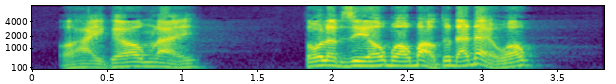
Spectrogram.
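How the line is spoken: Irritated snap. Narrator (Vietnamese): Cậu gắt

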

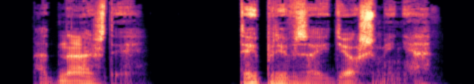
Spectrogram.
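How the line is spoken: Quiet. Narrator (Russian): тихо сказал он

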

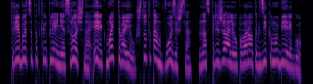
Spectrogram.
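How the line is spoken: Shouting into phone. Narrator (Russian): Прокричал в мобильник Алекс

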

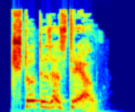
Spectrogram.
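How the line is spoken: Sharp shout through collar. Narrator (Russian): прикрикнул на Баха через поднятый каракулевый воротник Бердышев

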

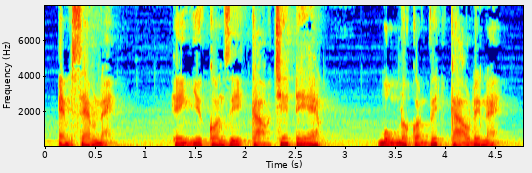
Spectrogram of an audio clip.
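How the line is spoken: Muttering. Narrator (Vietnamese): Chú lẩm bẩm

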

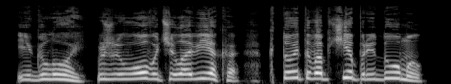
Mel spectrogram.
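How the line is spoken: Shouting. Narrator (Russian): закричал

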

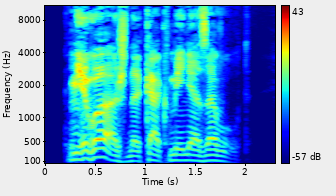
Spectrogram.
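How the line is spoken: Deep bass voice. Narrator (Russian): пробасил

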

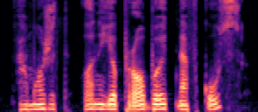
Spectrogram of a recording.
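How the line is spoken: Displeased grumble. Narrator (Russian): недовольно проворчал друг

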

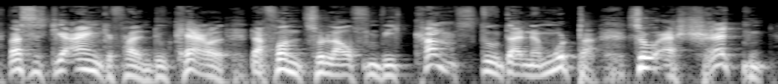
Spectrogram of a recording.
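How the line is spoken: Angry voice. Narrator (German): Seine Stimme war zornig

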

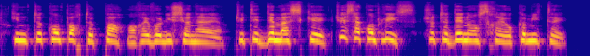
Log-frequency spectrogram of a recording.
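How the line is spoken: Barked. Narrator (French): aboya

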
